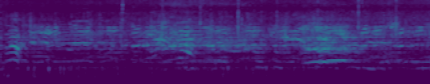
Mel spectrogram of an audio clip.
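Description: Several indistinct voices calling out and talking at the trackside, overlapping one another, with the light footfalls of distance runners going past on the track.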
